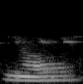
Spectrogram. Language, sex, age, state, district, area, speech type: Maithili, female, 45-60, Bihar, Madhepura, rural, conversation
